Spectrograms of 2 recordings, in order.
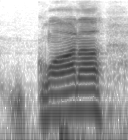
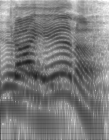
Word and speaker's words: Guyana: Motherfucker, it's Guyana. Is it? Guana. Guana's a fruit? That's worse than Hungarian. Guana. Is that pronounced Guyana? Yes!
